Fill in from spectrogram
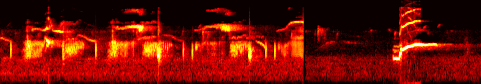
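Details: Starling heard up close giving a string of buzzy, grating notes and high thin whistles for about three seconds. After a brief silence comes one loud rising-then-level whistle.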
